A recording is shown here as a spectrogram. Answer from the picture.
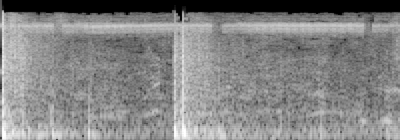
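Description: Two aerial firework shells bursting, two booms just under a second apart, each trailing off in a short echo.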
